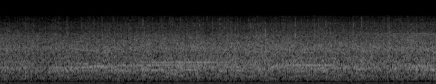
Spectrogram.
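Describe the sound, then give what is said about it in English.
A crowd applauds steadily throughout, a dense wash of many hands clapping at once with no pauses or voices standing out, sustained at an even level from start to finish. “I appreciate your claps.”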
